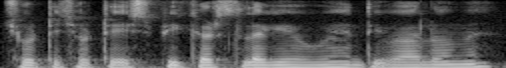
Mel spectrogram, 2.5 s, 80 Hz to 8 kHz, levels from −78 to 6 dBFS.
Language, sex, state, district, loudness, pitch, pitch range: Hindi, male, Jharkhand, Ranchi, -17 LUFS, 115 Hz, 115-120 Hz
